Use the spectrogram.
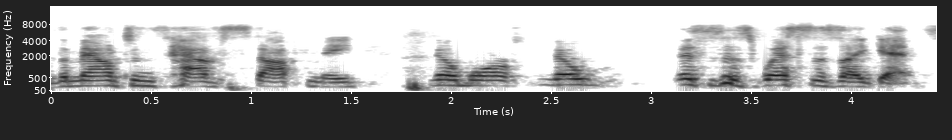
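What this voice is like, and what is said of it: New Jersey accent. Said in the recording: “I can't get rid of the Jersey accent. ... It's sticking around.”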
